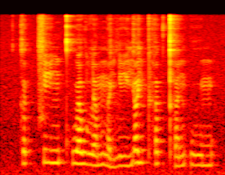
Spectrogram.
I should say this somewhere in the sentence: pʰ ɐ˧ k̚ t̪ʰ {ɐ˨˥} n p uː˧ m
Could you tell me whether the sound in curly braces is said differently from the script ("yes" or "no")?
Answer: no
